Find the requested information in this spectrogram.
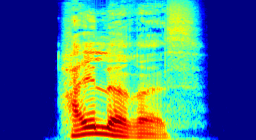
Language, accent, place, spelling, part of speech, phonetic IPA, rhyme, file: German, Germany, Berlin, heileres, adjective, [ˈhaɪ̯ləʁəs], -aɪ̯ləʁəs, De-heileres.ogg
- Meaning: strong/mixed nominative/accusative neuter singular comparative degree of heil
